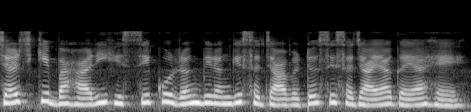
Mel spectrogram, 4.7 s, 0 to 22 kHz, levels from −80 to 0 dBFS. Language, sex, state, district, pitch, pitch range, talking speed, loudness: Hindi, female, Karnataka, Bangalore, 220 Hz, 190-245 Hz, 150 wpm, -13 LUFS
